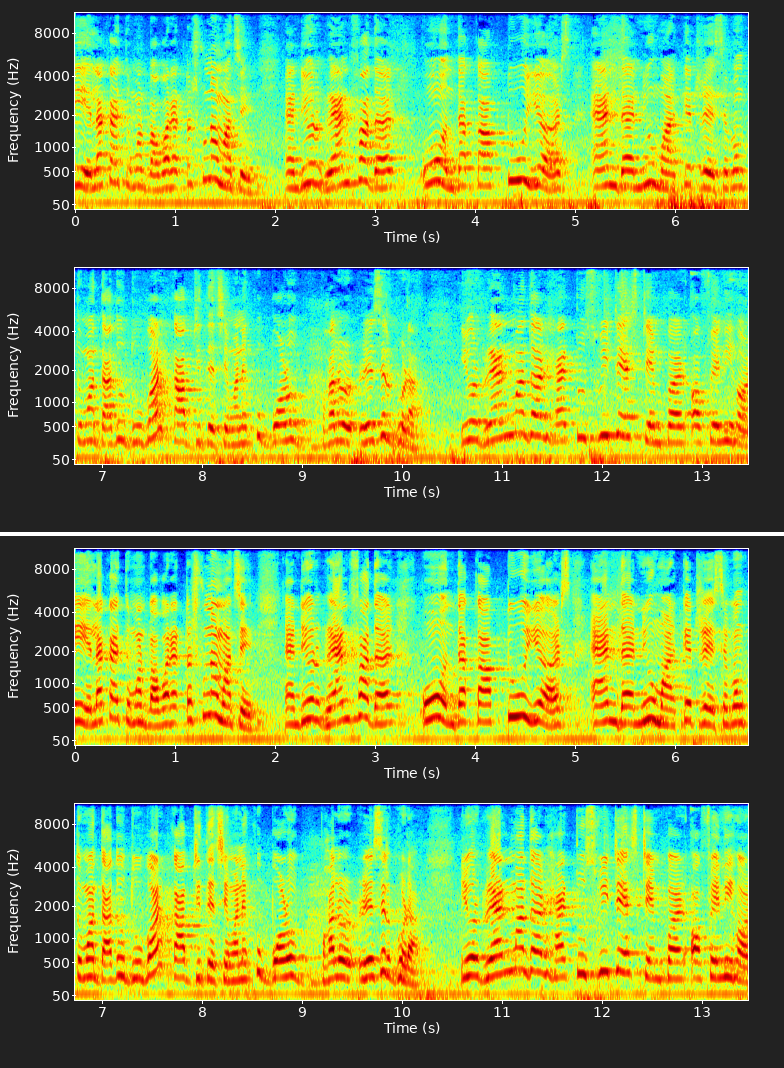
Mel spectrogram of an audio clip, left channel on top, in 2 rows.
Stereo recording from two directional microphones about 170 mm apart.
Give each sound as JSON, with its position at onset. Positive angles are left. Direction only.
{"t": 0.0, "sound": "a woman's voice", "side_deg": -30}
